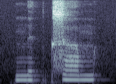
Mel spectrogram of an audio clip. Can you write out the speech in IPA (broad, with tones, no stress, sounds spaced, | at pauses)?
n̪ ɪ˨˥ k̚ t͡s ɐ˧ m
